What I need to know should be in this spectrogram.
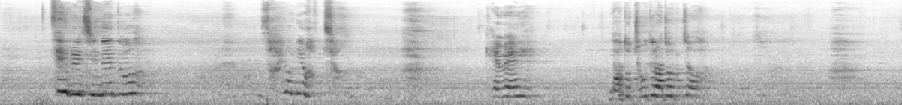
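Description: A young woman speaks with feeling, heard from a distance.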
